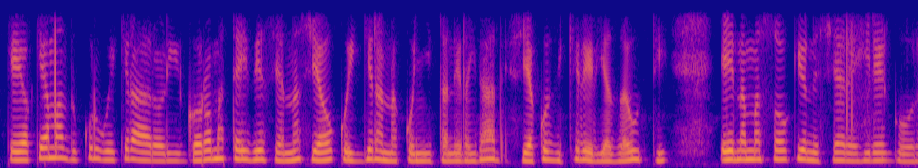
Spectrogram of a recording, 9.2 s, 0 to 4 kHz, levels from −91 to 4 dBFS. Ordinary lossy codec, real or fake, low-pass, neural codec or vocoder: none; real; 3.6 kHz; none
